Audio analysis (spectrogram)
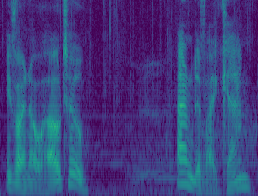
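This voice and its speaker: Casting: loyal kingdom soldier, fantasy game, plain-spoken and careful, animated pitch. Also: male voice, soft background music. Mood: wary, affable. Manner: measured, folksy, guarded. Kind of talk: video game dialogue acting.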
